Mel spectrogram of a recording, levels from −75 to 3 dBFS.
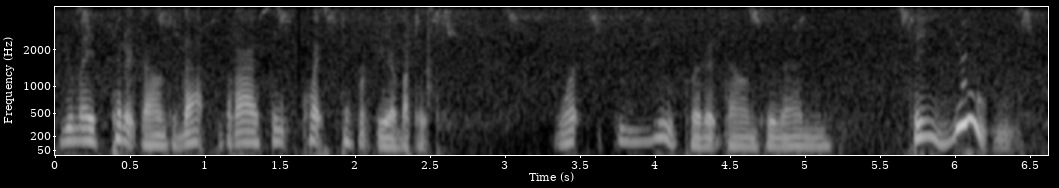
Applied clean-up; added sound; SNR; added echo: neural mask model Resemble Enhance denoiser.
